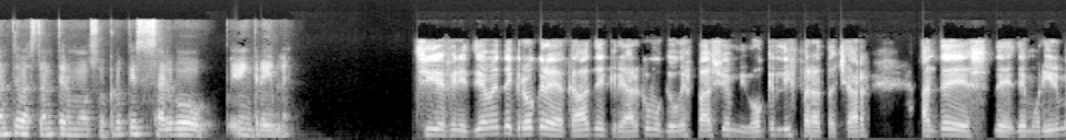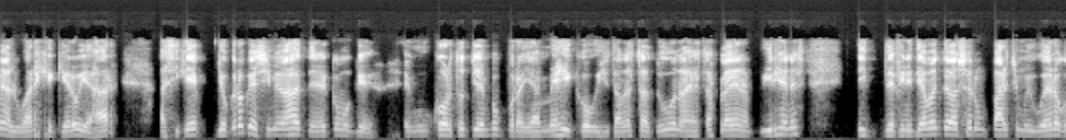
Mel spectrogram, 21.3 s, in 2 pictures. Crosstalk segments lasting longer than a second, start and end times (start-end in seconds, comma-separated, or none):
none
